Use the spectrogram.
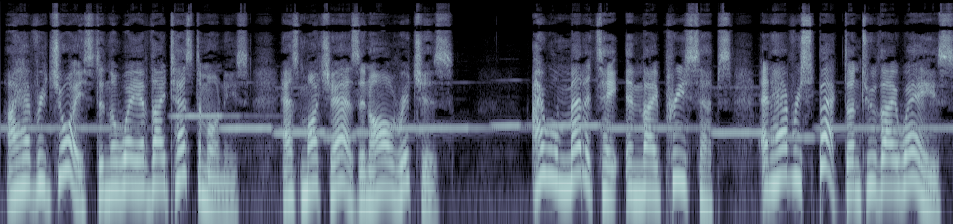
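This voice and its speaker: A man's voice: high-pitched, big pitch swings, normal speed. A man giving a dramatized reading of scripture. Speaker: scripture reader. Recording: reading over a music bed.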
